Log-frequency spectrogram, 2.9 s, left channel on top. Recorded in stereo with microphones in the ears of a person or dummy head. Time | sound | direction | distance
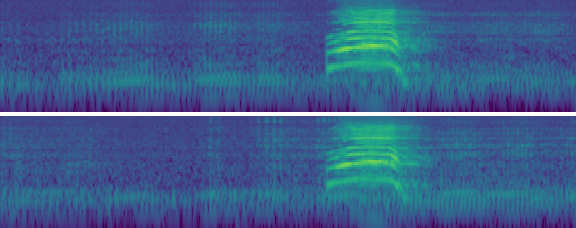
1.6 | a scream | 5° left (ahead or behind) | 0.9 m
